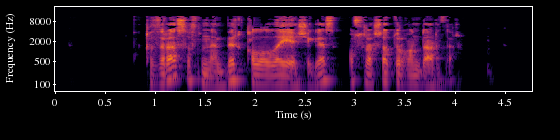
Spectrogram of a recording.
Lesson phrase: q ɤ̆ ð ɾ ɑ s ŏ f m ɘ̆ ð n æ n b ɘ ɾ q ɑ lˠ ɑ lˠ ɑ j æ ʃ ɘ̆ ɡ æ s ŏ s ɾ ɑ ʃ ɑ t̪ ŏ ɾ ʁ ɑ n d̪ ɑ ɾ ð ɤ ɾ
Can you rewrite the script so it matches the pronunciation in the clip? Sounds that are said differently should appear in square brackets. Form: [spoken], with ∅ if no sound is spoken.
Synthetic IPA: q ɤ̆ ð ɾ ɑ s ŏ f m ɘ̆ [∅] n æ n b ɘ ɾ q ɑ lˠ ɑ lˠ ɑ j æ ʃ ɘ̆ ɡ æ s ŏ s ɾ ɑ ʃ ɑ t̪ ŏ ɾ ʁ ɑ n d̪ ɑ ɾ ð ɤ ɾ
